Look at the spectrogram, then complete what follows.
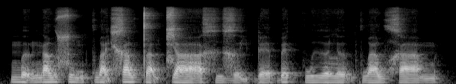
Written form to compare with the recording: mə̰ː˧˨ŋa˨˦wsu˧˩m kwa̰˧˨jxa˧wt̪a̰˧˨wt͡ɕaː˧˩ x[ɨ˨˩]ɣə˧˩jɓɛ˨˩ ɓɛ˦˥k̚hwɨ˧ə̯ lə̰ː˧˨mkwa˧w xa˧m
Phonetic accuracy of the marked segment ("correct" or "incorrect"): correct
